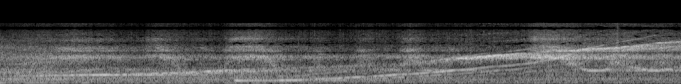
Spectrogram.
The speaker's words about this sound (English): There's a powering up sound effect of it, but there's something underneath of it. And I sat in my car listening to this over and over and over. I can't say which. I want to say Rhesus. I think it's audio of primates screaming.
